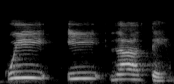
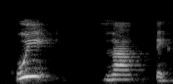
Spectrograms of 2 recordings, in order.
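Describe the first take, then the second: First: "cuídate" broken apart as cu-i-da-te; split diphthong. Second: "cuídate" as CUI, da, te, first syllable loud; three syllables. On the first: Teacher mimicking a student's mistake, "cuídate" in too many syllables. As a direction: draw out "cuídate", pulling u and i into two syllables. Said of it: "a veces uno dice". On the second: Teacher correcting the mistake, "cuídate" in three clear syllables. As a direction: say "cuídate" in three separate beats, cui kept whole. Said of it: "Hay tres sílabas". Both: Shown as a demonstration.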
